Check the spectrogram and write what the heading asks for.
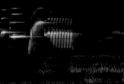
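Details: Canary training song, Spanish Timbrado style: a brief high whistle followed by a rising slur and a short buzzy note, then silence.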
